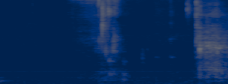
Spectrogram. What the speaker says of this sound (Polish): Jeszcze trochę wody.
